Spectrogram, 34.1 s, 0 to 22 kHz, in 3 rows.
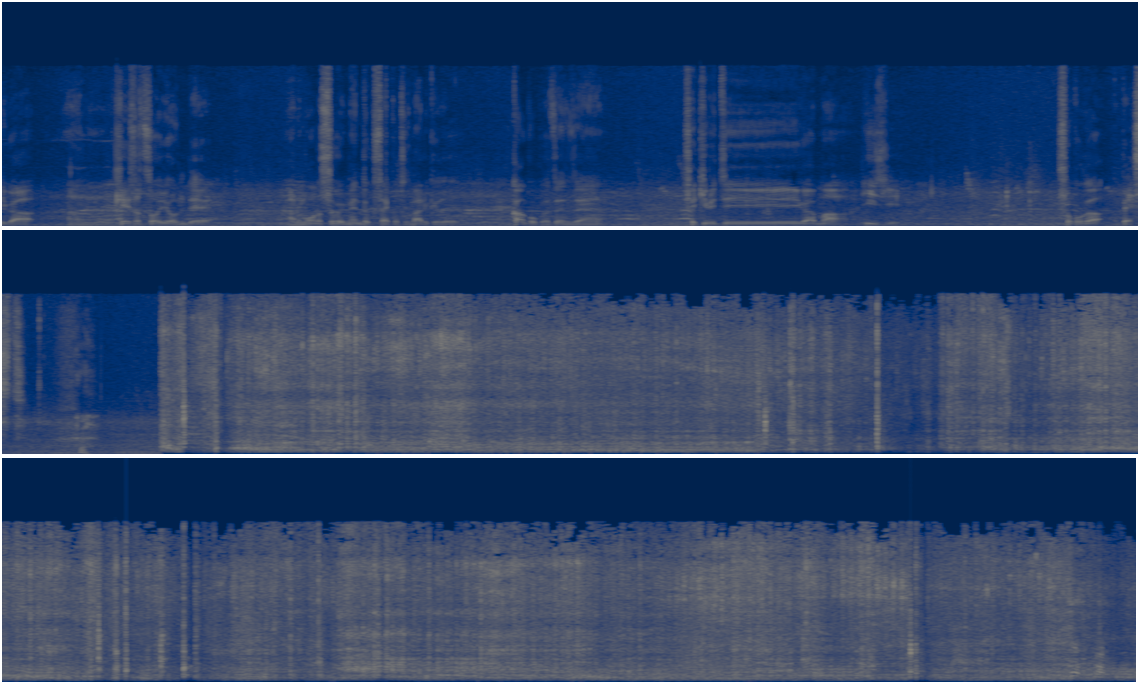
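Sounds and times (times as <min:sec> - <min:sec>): skateboard wheels rolling on pavement: 0:12.5 - 0:34.0
skateboard clacks: 0:12.9 - 0:34.0.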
